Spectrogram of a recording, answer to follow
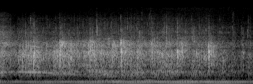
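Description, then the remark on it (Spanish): A crowd claps steadily, a dense wash of overlapping handclaps at an even level throughout, with a low steady hum running underneath. “Un aplauso one more time.”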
